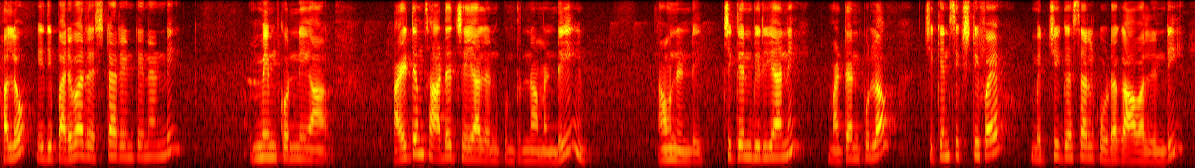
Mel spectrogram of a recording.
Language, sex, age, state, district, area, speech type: Telugu, female, 45-60, Telangana, Ranga Reddy, urban, spontaneous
